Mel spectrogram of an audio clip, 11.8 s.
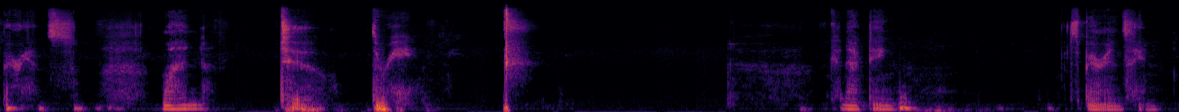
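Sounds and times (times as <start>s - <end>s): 
speech: 1.6s - 2.2s, 2.9s - 4.2s, 8.4s - 9.2s, 10.7s - 11.6s
finger snap: 5.0s - 5.4s.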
